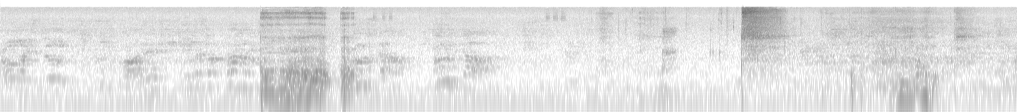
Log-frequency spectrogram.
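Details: Sleeping dog breathing with soft snuffling snores and a few louder snorts over a steady room hum; snoring.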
